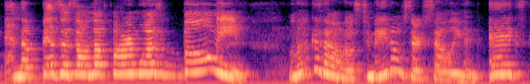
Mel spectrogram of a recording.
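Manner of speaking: put-on lively read-aloud to children; story narration. A narrator's reading. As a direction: tell it like a picture book for kids.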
